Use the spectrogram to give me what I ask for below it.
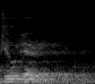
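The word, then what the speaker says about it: jewellery: طب الكلمة دي معناها مجوهرات، بتنطقها ازاي؟ اسمها جولري.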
